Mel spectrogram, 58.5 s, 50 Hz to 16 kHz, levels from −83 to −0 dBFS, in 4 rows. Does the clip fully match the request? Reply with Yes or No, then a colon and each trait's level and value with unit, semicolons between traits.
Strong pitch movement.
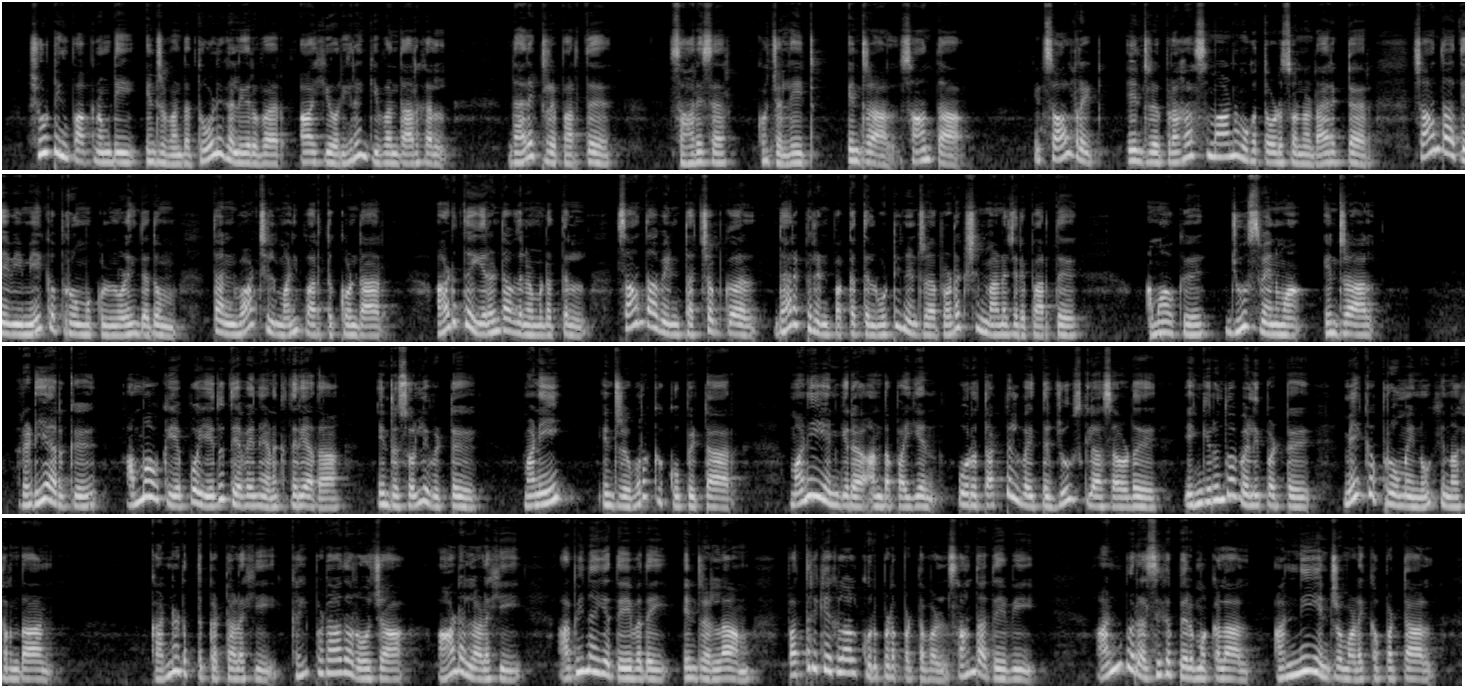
No: average, 4.4 semitones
